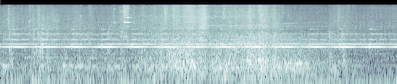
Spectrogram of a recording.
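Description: Sri Lankan diesel passenger train rolling past a level crossing, its wheel and rail noise swelling about three to five seconds in as the last car goes by. Over it the crossing's warning alarm rings a steady high tone with a regular pulse.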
